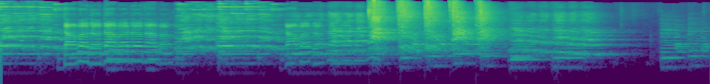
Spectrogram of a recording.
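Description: Boys' choir singing wordless scat syllables ("da da") with piano accompaniment. A little past halfway, about five sharp, bright strikes in quick succession ring over the music. The sound then dies away almost to silence just before the end.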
